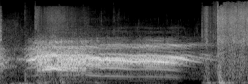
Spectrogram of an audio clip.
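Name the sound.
man screaming in pain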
